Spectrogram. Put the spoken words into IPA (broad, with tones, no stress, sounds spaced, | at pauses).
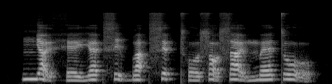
ɲ a̰˦˨ ɪ̯ h e˨ j ɛ˦ ʔ s ḭ˦˨ b ä˦ ʔ sʰ ɪ˦ ʔ tʰ o˨ sʰ ɔ̰˦˨ s a̰˦˨ ɪ̯ m ɛ˦ t o̰˦˨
